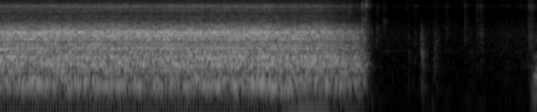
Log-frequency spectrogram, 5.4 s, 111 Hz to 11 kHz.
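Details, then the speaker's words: Agricultural spray machine pump motor: steady high whine with a rough, gritty buzz, then it stops. The motor is noisy, water output is down about 30%, the washer seems fine, and the bearing is to be replaced. Worn motor bearing. "इसका आवाज कर रहा है इसके लिए इसका बरिंग को change करेंगे सिर्फ सिर्फ बरिंग को चेंज करेंगे"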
